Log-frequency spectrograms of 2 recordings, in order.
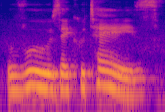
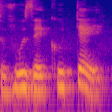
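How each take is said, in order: First: A final consonant sound is pronounced at the end. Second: No final consonant sound is pronounced at the end. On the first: The speaker calls it wrong. "it's not vous écoutez" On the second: The speaker calls it right. "It's just vous écoutez"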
